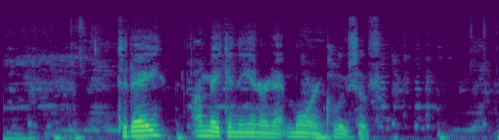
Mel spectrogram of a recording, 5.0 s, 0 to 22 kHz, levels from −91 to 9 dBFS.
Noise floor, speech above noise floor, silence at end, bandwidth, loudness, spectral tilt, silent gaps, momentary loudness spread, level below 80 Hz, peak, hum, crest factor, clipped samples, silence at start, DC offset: -53 dBFS; 33 dB; 0.55 s; 9.2 kHz; -22 LUFS; -8.5 dB/octave; none; 27 LU; -42 dBFS; -4 dBFS; none; 20 dB; under 0.1%; 0.05 s; under 0.1%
